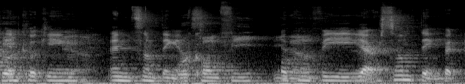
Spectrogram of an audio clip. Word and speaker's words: confit: cooking and something or confit yeah or something but how cool is that it's just so real i love that anyway i pronounce the tea in confit am i lame why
